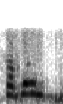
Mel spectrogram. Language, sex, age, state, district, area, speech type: Assamese, female, 60+, Assam, Nagaon, rural, conversation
